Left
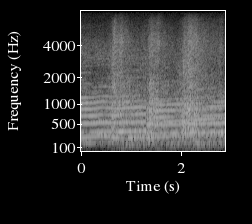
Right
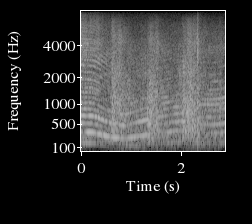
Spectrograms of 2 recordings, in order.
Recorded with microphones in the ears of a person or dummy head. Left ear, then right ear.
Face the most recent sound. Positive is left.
turn(degrees=-15)  # may be behind; listen again after turning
